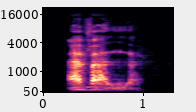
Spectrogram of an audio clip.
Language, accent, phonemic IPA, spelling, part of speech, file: French, Canada, /a.val/, avales, verb, LL-Q150 (fra)-avales.wav
- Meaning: second-person singular present indicative/subjunctive of avaler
